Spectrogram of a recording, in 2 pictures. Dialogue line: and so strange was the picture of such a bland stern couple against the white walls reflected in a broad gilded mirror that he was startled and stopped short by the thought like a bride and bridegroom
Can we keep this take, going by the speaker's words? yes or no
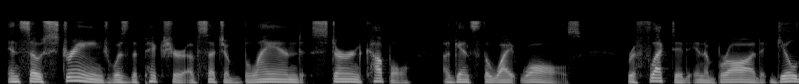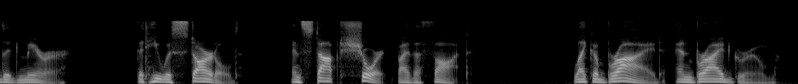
yes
